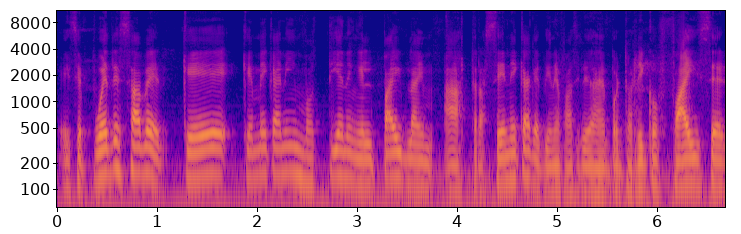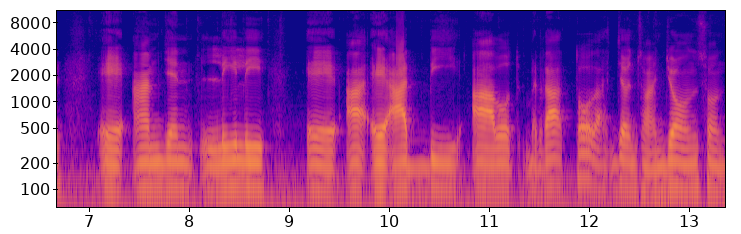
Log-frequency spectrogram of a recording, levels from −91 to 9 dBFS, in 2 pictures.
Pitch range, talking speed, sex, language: 100-140 Hz, 140 wpm, male, Spanish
